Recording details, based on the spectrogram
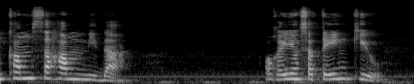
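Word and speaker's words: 감사합니다: Imbes na kamsahapnida magiging kamsahamnida.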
